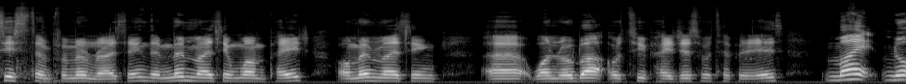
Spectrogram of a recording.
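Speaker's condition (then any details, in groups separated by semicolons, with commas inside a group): Cerebral palsy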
